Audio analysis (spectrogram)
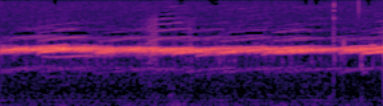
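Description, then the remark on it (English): A chorus of spring peeper frogs calling, their high, shrill peeps blending into a steady, ringing whistle that holds at an even loudness throughout, with no voices. “the spring peeper regularly has to endure sub-freezing temperatures during their breeding season”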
